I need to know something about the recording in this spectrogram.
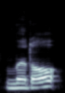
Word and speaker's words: little: the right I sound the T in little also turns into the flap here which sounds like a fast D consonant her pronunciation is a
